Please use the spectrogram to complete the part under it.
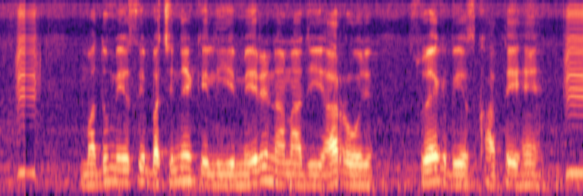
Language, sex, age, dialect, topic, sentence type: Hindi, male, 25-30, Kanauji Braj Bhasha, agriculture, statement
